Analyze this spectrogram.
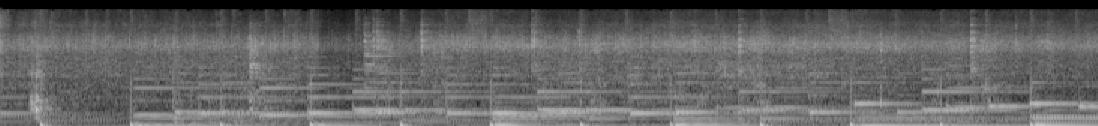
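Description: Chopped vegetables with turmeric sizzling in oil and butter in a tawa, stirred with a spatula that knocks and scrapes against the pan. Background music with a stepping melody and bass plays throughout.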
